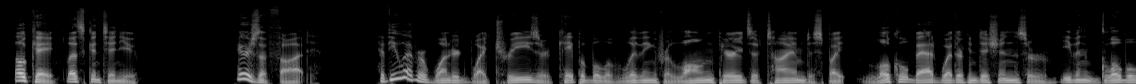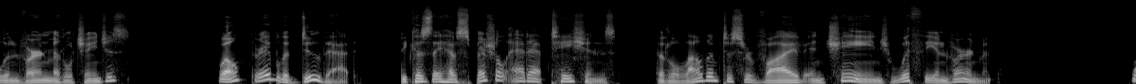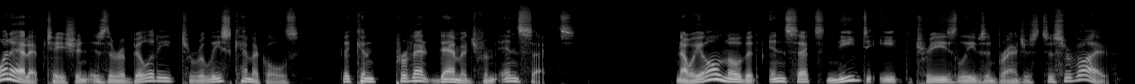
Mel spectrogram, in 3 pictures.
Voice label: TOEFL Speaking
